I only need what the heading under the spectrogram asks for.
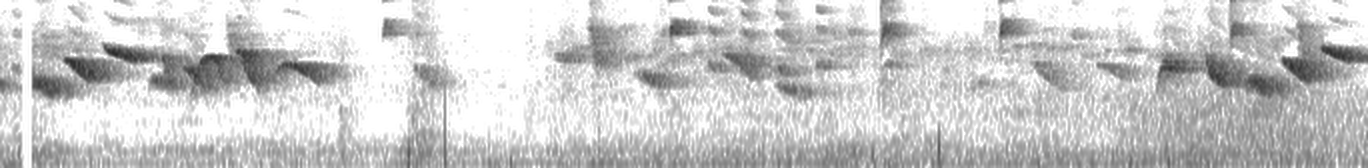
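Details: Green-winged saltator song duel meant to excite another bird: bursts of rich, falling whistles in quick succession, separated by a few seconds of near silence before the singing resumes.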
